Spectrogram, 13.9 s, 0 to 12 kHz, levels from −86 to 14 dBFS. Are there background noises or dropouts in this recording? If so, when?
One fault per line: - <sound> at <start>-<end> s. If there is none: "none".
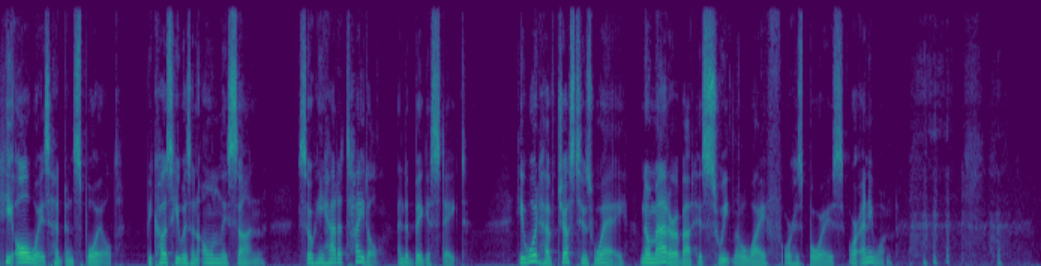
- laugh at 12.1-13.7 s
